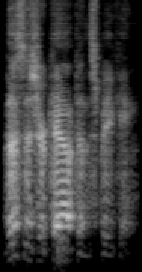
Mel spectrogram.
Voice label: Pilot Voice This is Captain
